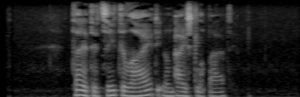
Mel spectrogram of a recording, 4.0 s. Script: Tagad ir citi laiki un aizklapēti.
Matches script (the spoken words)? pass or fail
pass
